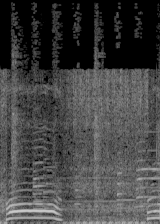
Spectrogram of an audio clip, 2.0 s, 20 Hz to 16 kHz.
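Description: Kawasaki Ninja 650's parallel-twin engine running at low road speed with an even, low pulse. Two short held high tones drop away in pitch at their ends, one early and one near the end.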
